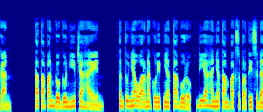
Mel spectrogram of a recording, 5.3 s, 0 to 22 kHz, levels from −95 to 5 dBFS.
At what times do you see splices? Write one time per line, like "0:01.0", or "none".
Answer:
0:01.5
0:03.9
